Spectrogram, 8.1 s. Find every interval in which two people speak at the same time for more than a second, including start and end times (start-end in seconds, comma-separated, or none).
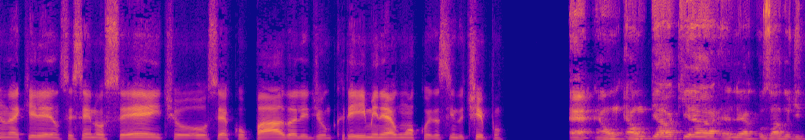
none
